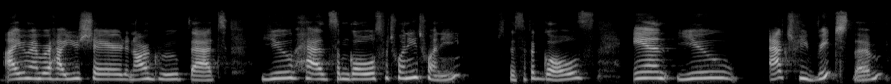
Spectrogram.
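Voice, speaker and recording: Woman hosting an interview chat, kinda high voice, lots of ums. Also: unhurried, a bit bright. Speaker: interview co-host.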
